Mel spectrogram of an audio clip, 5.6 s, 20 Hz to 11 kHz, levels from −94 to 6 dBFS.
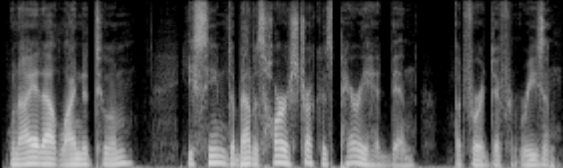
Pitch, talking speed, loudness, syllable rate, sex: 100 Hz, 235 wpm, -19 LUFS, 6.6 syllables/s, male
